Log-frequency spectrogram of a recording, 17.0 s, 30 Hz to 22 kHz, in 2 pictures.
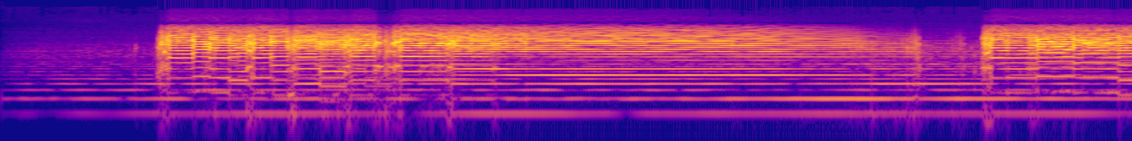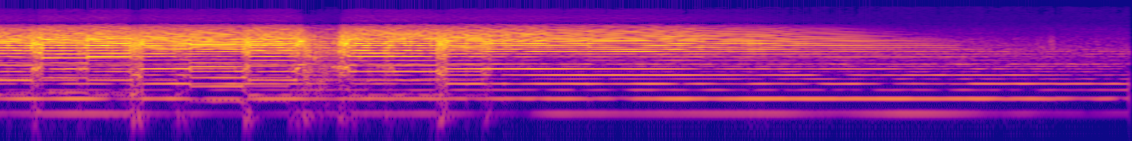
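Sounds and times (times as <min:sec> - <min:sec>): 
guitar lick: 0:01.0 - 0:16.8.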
